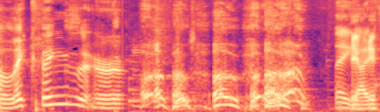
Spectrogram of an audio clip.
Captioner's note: barking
